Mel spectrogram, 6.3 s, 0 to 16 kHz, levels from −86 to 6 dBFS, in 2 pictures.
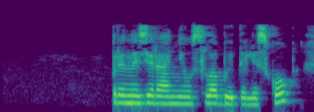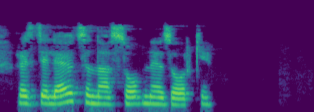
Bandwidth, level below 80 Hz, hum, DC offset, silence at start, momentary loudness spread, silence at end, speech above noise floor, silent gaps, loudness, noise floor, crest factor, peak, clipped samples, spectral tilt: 8 kHz; -58 dBFS; none; under 0.1%; 1.15 s; 10 LU; 1 s; 70 dB; none; -15 LUFS; -85 dBFS; 16 dB; -2 dBFS; under 0.1%; -3 dB/octave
